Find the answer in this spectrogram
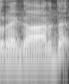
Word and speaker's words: regardes: If it is regarder, je regarde, tu regardes, il regarde. Same pronunciation, though tu regardes is with an S.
